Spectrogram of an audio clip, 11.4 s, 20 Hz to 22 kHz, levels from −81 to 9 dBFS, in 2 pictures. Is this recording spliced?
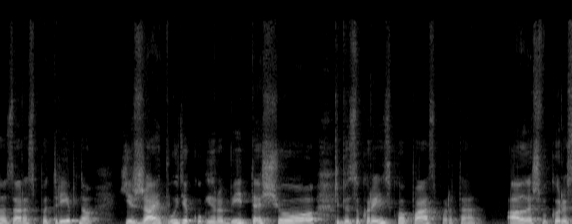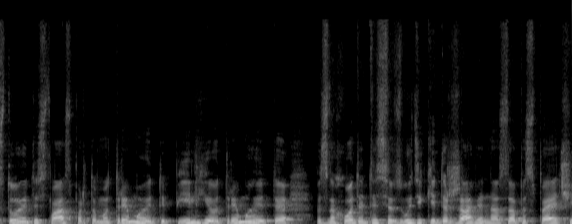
yes; 6 cuts; at 1.7 s, 2.0 s, 3.3 s, 4.8 s, 6.2 s, 8.8 s

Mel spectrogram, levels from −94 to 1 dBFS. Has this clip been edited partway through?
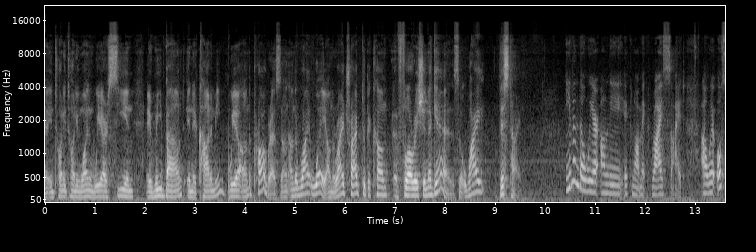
no; 0 cuts

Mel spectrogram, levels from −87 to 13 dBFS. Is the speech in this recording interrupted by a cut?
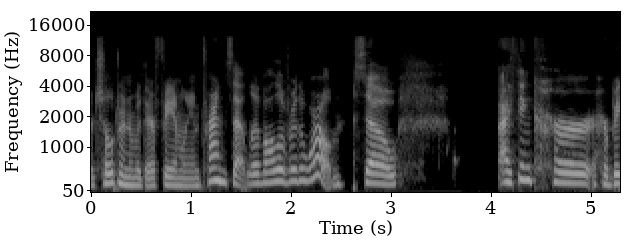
yes; 1 cut; at 2.6 s

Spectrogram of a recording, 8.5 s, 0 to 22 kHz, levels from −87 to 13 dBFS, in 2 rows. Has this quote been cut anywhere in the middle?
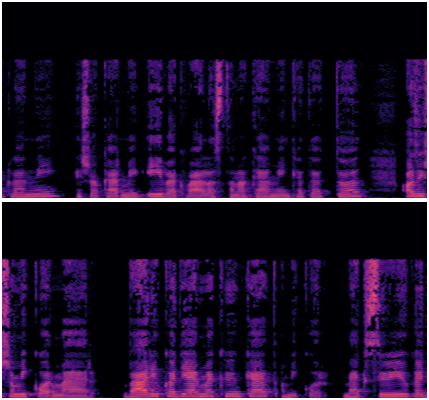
yes; 1 cut; at 3.9 s

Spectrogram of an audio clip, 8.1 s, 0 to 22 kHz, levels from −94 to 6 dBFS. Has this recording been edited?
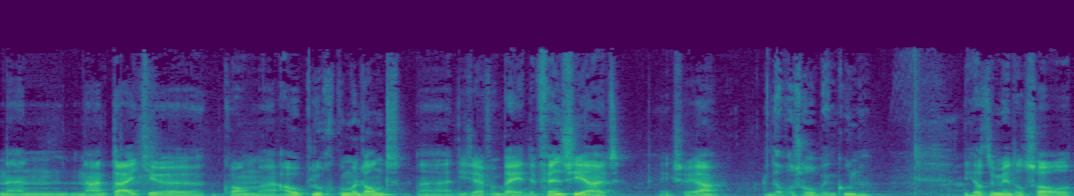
yes; 2 cuts; at 3.1 s, 5.5 s

